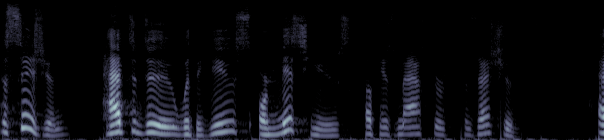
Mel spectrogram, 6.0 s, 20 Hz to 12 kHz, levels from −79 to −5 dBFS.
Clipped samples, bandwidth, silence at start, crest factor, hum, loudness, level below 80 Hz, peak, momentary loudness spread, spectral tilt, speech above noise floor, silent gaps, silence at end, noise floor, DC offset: under 0.1%; 11.5 kHz; 0 s; 24 dB; none; -38 LUFS; -66 dBFS; -16 dBFS; 21 LU; -6 dB/octave; 31 dB; none; 0 s; -69 dBFS; under 0.1%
